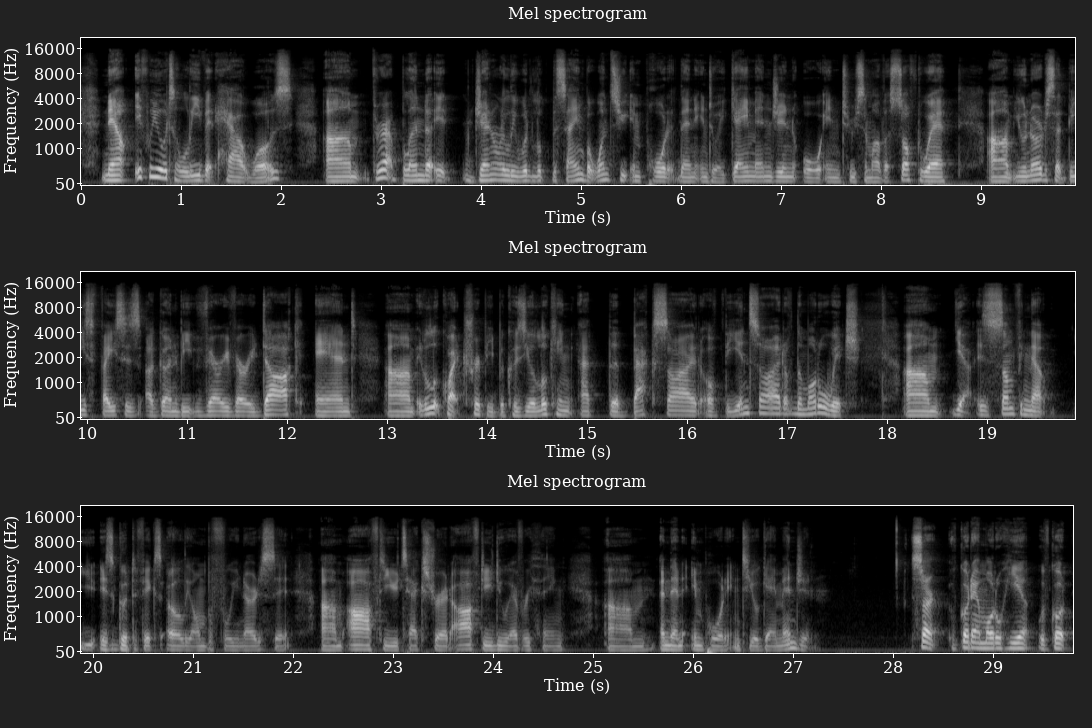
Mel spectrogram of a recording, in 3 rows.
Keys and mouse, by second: 0.2 middle click, 12.3 middle click, 27.5-28.8 middle drag, 29.4 middle click.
